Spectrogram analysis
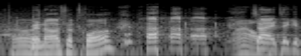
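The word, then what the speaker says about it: ménage à trois: I believe it's pronounced Well done. menage a trois.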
